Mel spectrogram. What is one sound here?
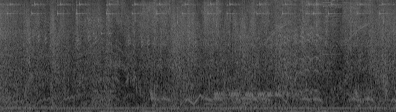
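Game explosions thud and crackle.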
